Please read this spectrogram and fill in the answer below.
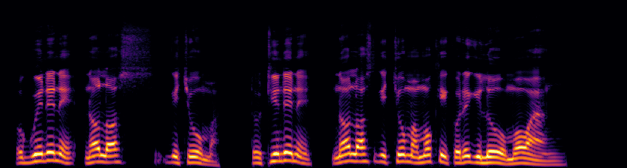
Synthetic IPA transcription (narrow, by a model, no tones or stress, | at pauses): oɡwendenenɔlɔs | ɡɪt͡ʃʊma̰ | tɔtjendene | nɔlɔsɡɪt͡ʃʊmamɔkɪkoɾeɡɪlowomɔwaŋ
